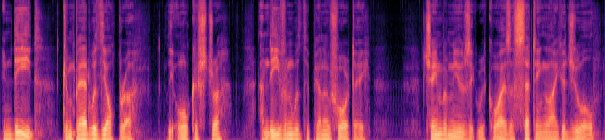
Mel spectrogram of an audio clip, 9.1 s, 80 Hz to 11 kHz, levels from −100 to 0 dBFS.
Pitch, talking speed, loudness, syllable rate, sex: 100 Hz, 130 wpm, -18 LUFS, 5.4 syllables/s, male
